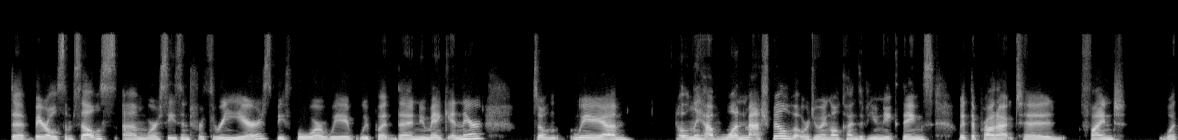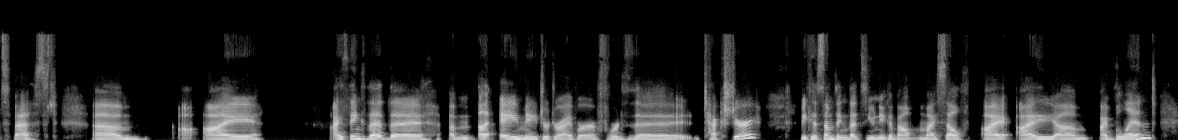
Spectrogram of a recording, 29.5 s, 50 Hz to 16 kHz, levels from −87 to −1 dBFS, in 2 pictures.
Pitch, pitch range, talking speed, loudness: 170 Hz, 160-190 Hz, 130 wpm, -20 LUFS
